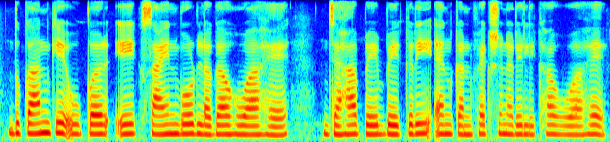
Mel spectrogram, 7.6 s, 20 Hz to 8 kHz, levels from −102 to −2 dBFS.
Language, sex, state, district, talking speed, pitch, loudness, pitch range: Hindi, female, Assam, Kamrup Metropolitan, 135 wpm, 195 Hz, -16 LUFS, 190-200 Hz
